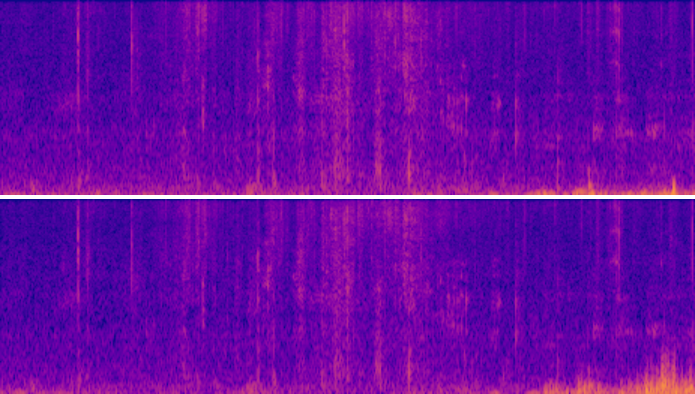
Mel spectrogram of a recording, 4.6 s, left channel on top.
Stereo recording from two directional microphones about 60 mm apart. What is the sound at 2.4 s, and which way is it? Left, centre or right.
Dog, left.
